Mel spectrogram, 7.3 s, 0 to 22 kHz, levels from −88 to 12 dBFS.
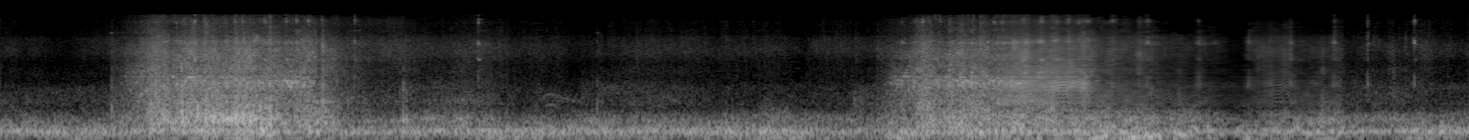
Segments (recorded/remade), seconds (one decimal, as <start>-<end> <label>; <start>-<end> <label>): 0.0-5.0 recorded; 5.0-6.7 remade; 6.7-7.3 recorded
